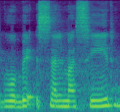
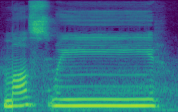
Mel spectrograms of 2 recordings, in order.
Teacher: you have to read this thicker, this is صاد. Masir.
